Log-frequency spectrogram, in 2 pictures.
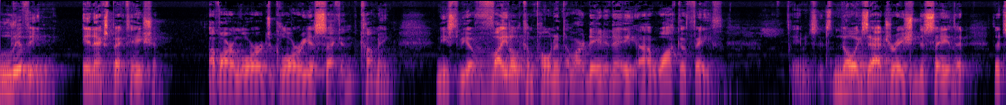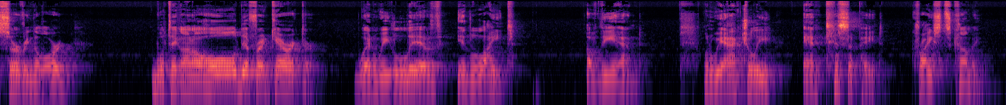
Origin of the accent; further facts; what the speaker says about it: Canada; But I'm from Canada, and you know, those pasty, cold Canadians, generally we tend to love the heat.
